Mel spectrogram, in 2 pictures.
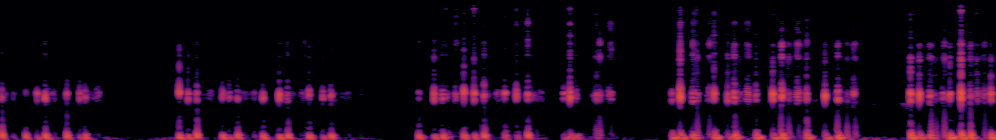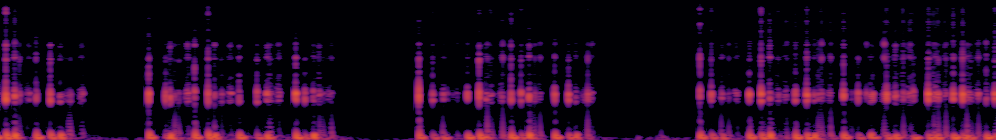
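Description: A small, hollow, empty matte black plastic mini planter pot sits over the mic and is tapped on its top edge and sides with long nails and fingertips. The taps come in rapid clustered bursts separated by short pauses, each hit producing a deep, booming low thud layered with a faint hollow midrange clack.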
